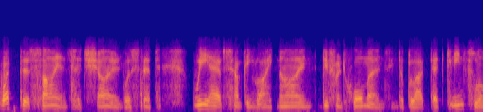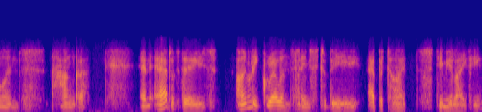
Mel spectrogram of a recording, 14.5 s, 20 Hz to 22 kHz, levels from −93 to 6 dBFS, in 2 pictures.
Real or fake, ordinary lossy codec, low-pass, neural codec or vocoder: fake; Opus, 16 kbps; 5.4 kHz; codec, 16 kHz, 4 kbps, FunCodec, trained on Chinese and English, 50 frames a second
